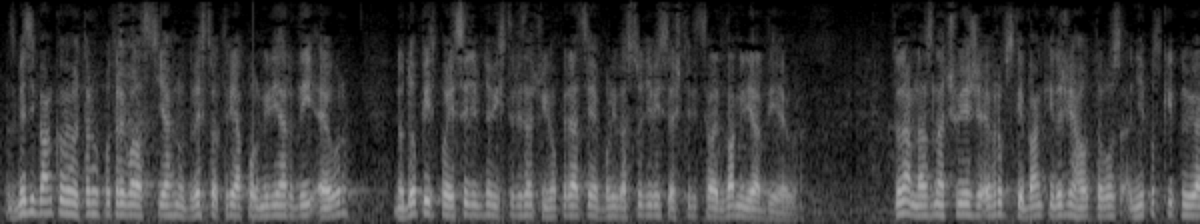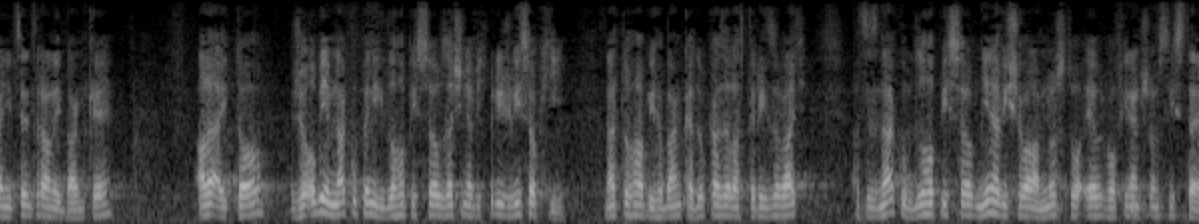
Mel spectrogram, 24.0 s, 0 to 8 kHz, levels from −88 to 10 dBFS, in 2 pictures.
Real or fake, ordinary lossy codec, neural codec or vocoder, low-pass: real; none; none; none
